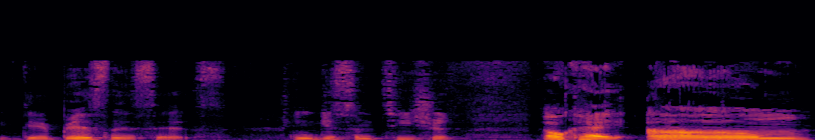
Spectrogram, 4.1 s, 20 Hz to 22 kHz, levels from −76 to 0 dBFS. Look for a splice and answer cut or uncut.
cut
